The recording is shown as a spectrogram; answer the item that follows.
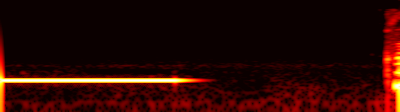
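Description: A steady, single-pitch electronic beep that cuts off about a second in: the signal tone of an exam listening recording, marking the start of a replayed item.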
